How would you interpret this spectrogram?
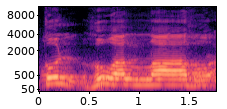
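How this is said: A brief stop is held after qul. The speaker calls it right. "তাহলে কুল এক সেকেন্ড হলেও থামবেন।"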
